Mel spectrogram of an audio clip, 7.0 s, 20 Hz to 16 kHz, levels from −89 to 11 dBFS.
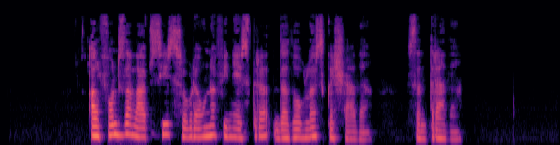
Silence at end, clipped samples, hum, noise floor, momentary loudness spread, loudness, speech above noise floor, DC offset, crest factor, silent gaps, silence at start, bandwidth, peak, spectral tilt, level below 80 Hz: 1.25 s; under 0.1%; none; -79 dBFS; 12 LU; -29 LUFS; 50 dB; under 0.1%; 26 dB; none; 1.1 s; 11.5 kHz; -6 dBFS; -4.5 dB/octave; -76 dBFS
